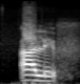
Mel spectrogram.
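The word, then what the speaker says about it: אלף: Julia eh este alef no pronunciaste la f para ver más fuerte dilo alef Ah sí alef porque Qué pasa que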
